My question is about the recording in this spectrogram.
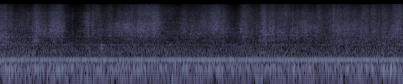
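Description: Paper towel rustling in a series of soft crinkles as it is unfolded and spread out by hand, over a steady low hum.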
